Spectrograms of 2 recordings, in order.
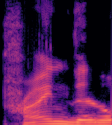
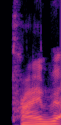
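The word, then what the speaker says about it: Prineville: I don't know who's watching us in Primeville, Oregon, but they're clicking on that site all the time. Several times a week sometimes. Oh, nice. Somebody in Primeville.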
